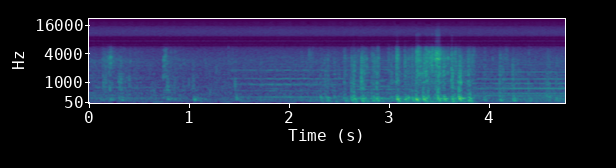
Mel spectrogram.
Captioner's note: hooves thumping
